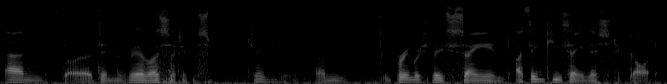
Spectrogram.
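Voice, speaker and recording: Low, gravelly man explaining casually. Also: animated, normal speed, a little mellow, a little hiss or hum. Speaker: host explaining voice lines. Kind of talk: casual reaction commentary.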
